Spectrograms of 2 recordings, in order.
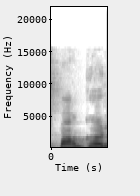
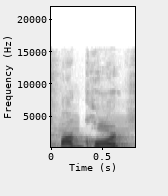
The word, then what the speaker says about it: Paghar: Kitchen in Assamese is known as Paghar. So it is the tone we used to spell like that. It is known as Paghar. You can pronounce it. So in Assamese we call the kitchen as Paghar, and since the Maagh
